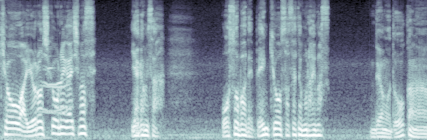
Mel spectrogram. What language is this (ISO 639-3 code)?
jpn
